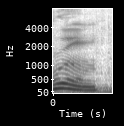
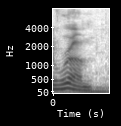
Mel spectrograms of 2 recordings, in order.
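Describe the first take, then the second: First: Said in the usual way. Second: "room" with the short vowel of "book"; Boston-style "room". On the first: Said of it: "instead of room". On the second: Shown as a demonstration. Streamer showing his own local habit, short-vowel "room". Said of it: "I'll say room instead of room".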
